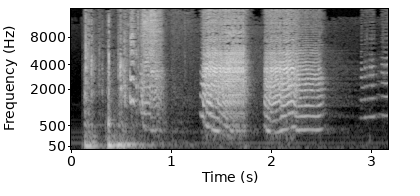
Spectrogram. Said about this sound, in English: The squeaky advent calendar that we have here. It's very squeaky.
